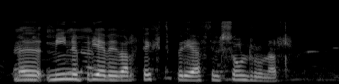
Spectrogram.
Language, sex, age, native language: Icelandic, male, 13, Icelandic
